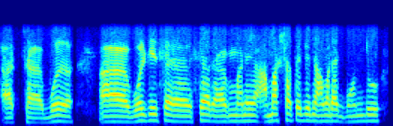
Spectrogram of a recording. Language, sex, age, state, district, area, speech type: Bengali, male, 45-60, West Bengal, Hooghly, rural, conversation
